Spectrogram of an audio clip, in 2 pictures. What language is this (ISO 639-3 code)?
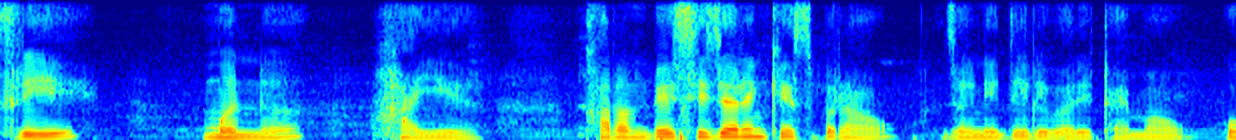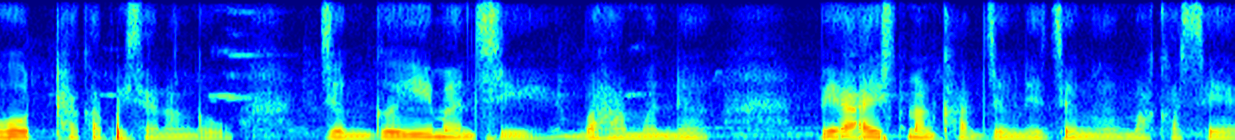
brx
